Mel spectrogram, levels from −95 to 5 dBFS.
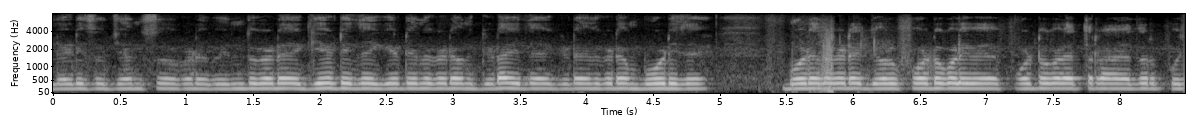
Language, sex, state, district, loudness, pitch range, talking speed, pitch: Kannada, male, Karnataka, Gulbarga, -25 LUFS, 185-190 Hz, 175 wpm, 185 Hz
